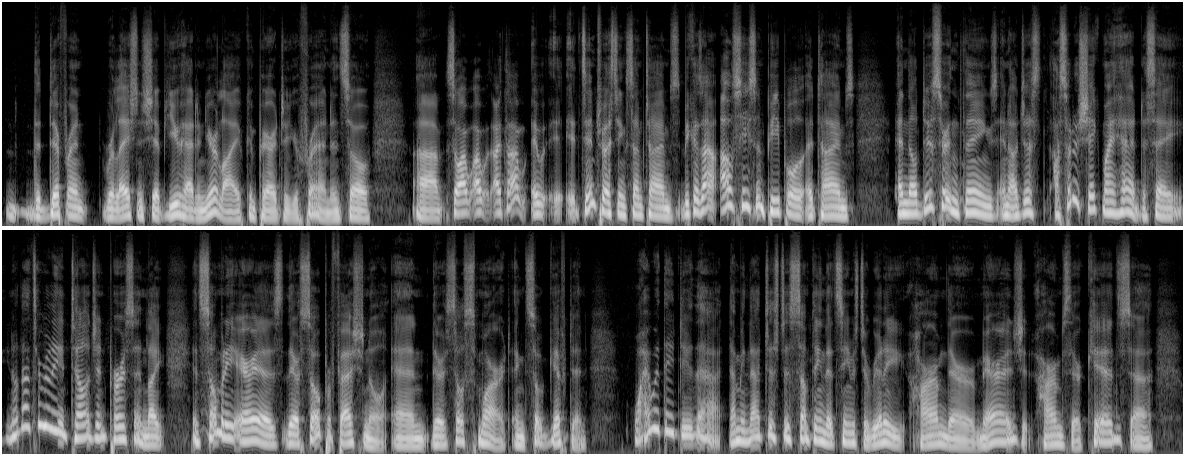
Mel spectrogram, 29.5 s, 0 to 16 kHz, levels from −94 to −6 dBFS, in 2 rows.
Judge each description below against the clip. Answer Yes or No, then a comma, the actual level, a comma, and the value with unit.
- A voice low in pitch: Yes, low, 125 Hz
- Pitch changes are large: Yes, wide, 7.5 semitones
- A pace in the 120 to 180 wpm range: No, average, 195 wpm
